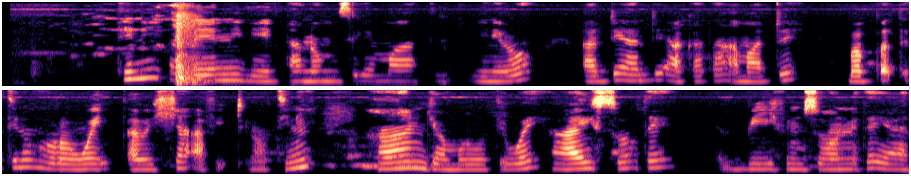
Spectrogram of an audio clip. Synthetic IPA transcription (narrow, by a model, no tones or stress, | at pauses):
t̪ɪnɪɐfɛjɛnːɪd̪eːt̪ːɐnɔmɪsɪlɛmaːt̪ːɪ | jɪnɛɾo | ɐd̪ːɛɐd̪ːɛɐkɐt̪ɐɐ̰mɐd̪ːɛ | bɐbːɐt̪ʼːɛt̪ɪnɔhɔɾɔwɔjt̪ʼɐwɪʃːɐʔɐ̰fɪt̪ʼːɪnɔt̪ːɪnhaːnd͡ʒɐmʊɾoːt̪ɪwɔjhɐjsɔt̪ɛ | biːfɪnsoːnːɛt̪ɛjaː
